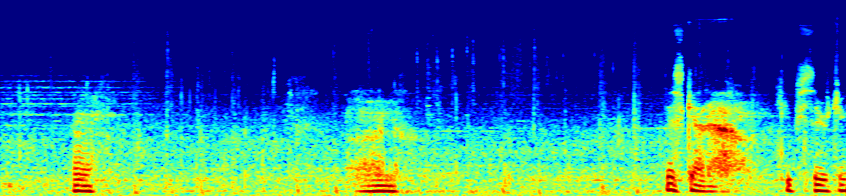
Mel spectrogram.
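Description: Footsteps patter quickly on ground.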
